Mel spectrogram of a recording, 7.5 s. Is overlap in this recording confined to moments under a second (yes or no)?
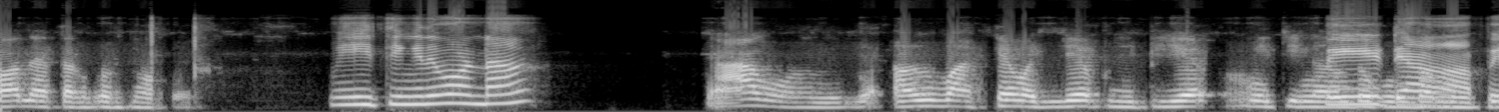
yes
